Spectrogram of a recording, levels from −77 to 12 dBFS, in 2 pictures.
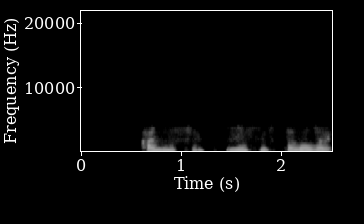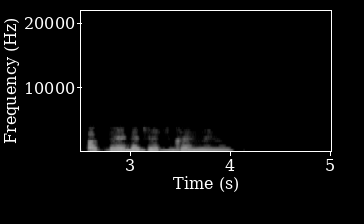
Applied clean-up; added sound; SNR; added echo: neural mask model Resemble Enhance denoiser.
